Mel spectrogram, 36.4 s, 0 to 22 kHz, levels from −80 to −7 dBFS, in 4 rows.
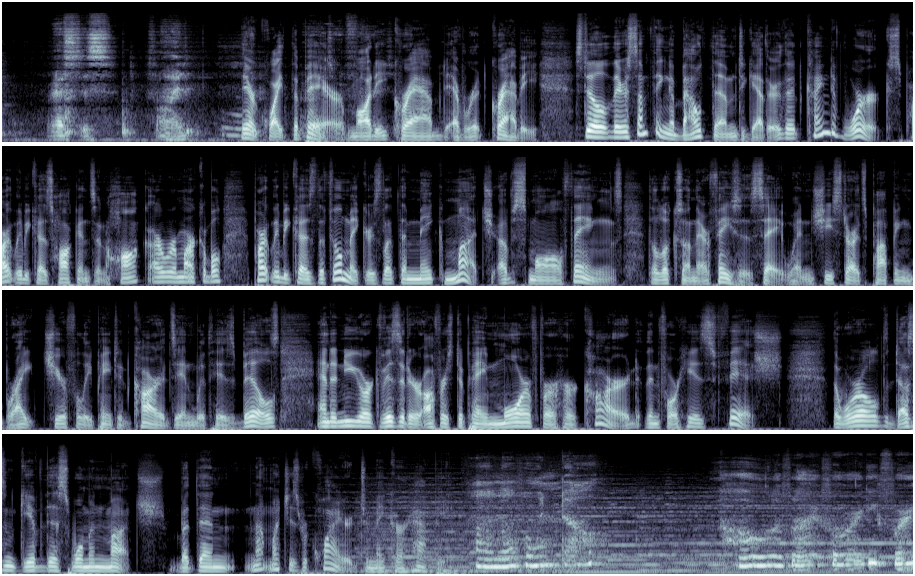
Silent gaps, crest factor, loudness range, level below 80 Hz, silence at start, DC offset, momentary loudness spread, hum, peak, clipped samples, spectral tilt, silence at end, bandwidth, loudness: none; 20 dB; 5 LU; -44 dBFS; 0 s; under 0.1%; 12 LU; none; -2 dBFS; under 0.1%; -5.5 dB/octave; 0 s; 15.5 kHz; -21 LUFS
